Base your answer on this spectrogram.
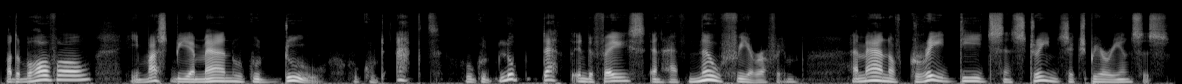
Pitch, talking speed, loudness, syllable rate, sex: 140 Hz, 180 wpm, -19 LUFS, 4.1 syllables/s, male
